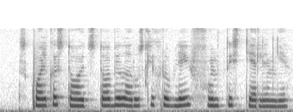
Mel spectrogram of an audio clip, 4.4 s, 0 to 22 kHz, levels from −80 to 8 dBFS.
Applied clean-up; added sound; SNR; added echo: none; Fireworks; 19 dB; none.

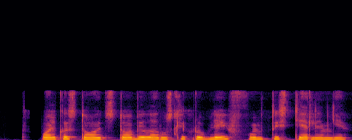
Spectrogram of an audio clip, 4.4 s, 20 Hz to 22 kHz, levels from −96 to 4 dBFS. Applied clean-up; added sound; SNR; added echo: neural mask model DeepFilterNet 3.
